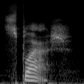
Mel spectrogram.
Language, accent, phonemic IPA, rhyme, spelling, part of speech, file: English, US, /splæʃ/, -æʃ, splash, noun / verb, En-us-splash.ogg
- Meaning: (noun) 1. The sound made by an object hitting a liquid 2. A small amount of liquid 3. A small amount (of color) 4. A mark or stain made from a small amount of liquid 5. An impact or impression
